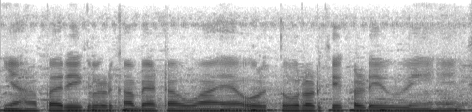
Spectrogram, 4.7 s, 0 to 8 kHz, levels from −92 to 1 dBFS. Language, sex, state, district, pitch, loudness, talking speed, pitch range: Hindi, male, Uttar Pradesh, Shamli, 125 Hz, -16 LUFS, 165 wpm, 120-125 Hz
